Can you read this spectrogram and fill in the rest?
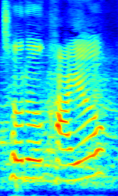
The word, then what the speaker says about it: Totokaelo: And there is a shop out in Seattle called Todo Cayo. I don't know if anyone out there has heard of it. It's a Native American word, so it's not spelled like it sounds.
